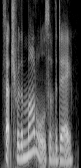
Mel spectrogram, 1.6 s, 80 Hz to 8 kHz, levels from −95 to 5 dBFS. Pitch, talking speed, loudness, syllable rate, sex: 200 Hz, 260 wpm, -20 LUFS, 6.5 syllables/s, female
